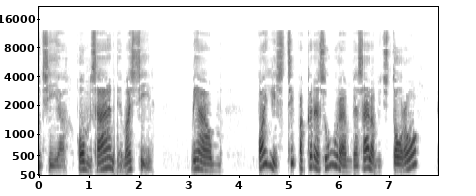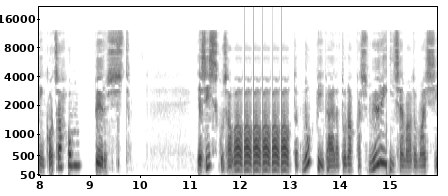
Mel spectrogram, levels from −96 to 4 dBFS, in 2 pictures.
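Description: HE-AAC compression is the likely cause of the heavy codec damage running through this whole speech recording: nothing survives above 11.8 kHz, and the treble that remains is rebuilt from copied lower bands, so sibilants turn gritty or metallic, a pattern that points to a bitrate near 16 kbps. A block of digital silence cuts the audio at 1.49 to 1.56 s (64 ms), again at 6.68 s for about 21 ms just before "om üts", and at 14.92 to 14.99 s (64 ms); each is an abrupt hole, and the 21 ms one fits a 1024-sample buffer. A system hang loop runs from 12.07 to 13.00 s, where one 186 ms slice repeats exactly five times at 5.38 Hz, a machine-gun stutter from the hardware cycling a frozen ring buffer, which fits an 8192-sample buffer.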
